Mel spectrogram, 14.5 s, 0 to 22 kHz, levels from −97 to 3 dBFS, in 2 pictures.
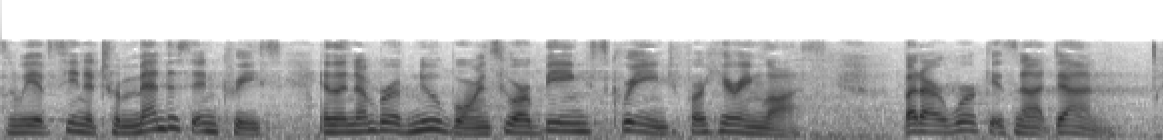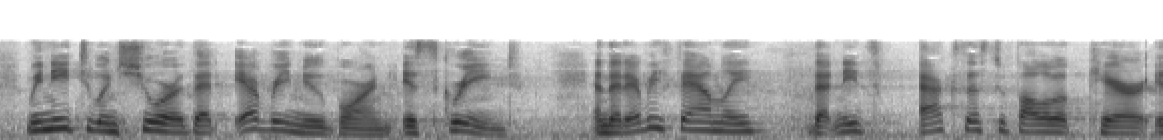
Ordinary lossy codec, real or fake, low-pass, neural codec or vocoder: MP3, 48 kbps; fake; 7.2 kHz; autoencoder, 48 kHz, 128 numbers a frame, DAC-VAE, trained on Japanese speech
